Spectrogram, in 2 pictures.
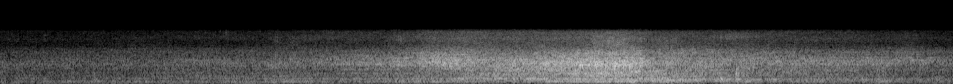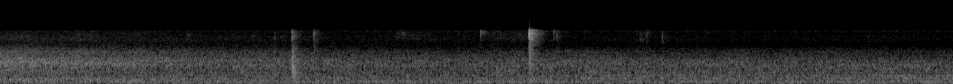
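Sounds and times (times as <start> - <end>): car passing by: 2.2 - 11.2.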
